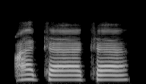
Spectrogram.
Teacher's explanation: kaf tipis hamas ya. Dia syiddah dan hamas.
